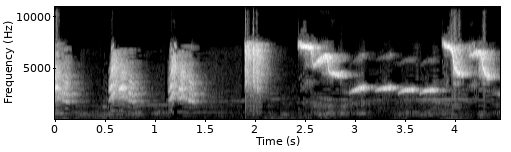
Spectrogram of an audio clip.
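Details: Lure recording of a Sunda robin for attracting wild birds: three rough, rasping bursts at the start, then a high whistled phrase stepping down through several clear level notes.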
